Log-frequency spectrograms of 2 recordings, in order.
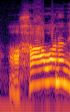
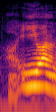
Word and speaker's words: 하와: 하와는 히브리식 발음이고, 이와는 헬라식이고, 이브는 영어식 표기라고 우리가 생각할 수가 있습니다. 그래서 하와, 이와, 이브, 이 세 가지가 동시에 발음이 될 수가 있습니다.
